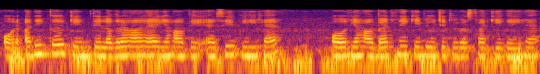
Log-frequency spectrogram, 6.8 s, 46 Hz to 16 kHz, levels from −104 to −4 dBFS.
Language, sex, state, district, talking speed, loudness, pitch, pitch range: Hindi, female, Rajasthan, Bikaner, 185 wpm, -16 LUFS, 195 Hz, 190-200 Hz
